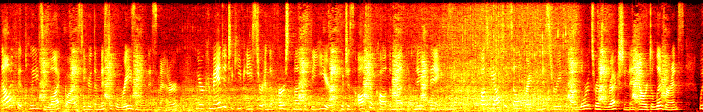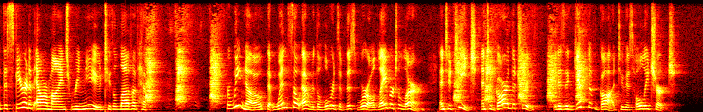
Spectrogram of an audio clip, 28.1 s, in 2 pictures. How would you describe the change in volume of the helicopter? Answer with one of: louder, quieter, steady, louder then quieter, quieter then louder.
louder.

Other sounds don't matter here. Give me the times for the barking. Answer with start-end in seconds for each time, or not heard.
0.8-3.0, 6.0-8.6, 11.3-13.4, 16.9-18.6, 23.1-25.9.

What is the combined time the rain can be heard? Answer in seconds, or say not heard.
not heard.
